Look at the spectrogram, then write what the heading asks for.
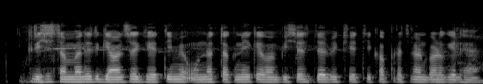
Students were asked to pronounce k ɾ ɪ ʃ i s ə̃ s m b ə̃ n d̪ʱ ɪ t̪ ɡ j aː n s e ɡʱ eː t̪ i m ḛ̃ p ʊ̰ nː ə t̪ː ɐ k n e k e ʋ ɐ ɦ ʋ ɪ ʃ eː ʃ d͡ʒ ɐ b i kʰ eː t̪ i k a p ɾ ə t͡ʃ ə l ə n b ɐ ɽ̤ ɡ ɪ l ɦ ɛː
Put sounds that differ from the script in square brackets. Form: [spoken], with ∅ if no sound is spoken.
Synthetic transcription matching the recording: k ɾ ɪ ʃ i s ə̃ [∅] m b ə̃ n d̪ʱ ɪ t̪ ɡ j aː n s e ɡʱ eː t̪ i m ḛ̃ [ʔ] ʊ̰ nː ə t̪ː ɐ k n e k e ʋ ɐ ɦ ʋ ɪ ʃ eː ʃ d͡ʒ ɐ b i kʰ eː t̪ i k a p ɾ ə t͡ʃ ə l ə n b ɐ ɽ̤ ɡ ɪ l ɦ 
